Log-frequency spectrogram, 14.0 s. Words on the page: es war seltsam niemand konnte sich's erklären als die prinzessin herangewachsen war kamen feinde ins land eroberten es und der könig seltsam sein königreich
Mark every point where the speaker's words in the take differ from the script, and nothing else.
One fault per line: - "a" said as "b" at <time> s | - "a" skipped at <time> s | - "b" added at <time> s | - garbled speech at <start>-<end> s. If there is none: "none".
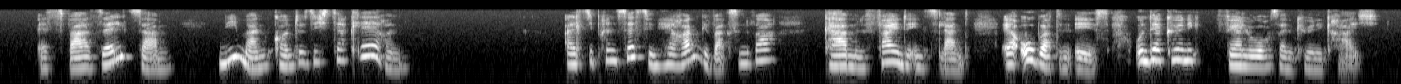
- "seltsam" said as "verlor" at 12.1 s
